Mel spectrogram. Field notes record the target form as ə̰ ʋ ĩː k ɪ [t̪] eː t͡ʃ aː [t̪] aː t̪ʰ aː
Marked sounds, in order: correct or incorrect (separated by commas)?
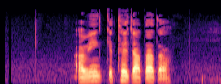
incorrect, correct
